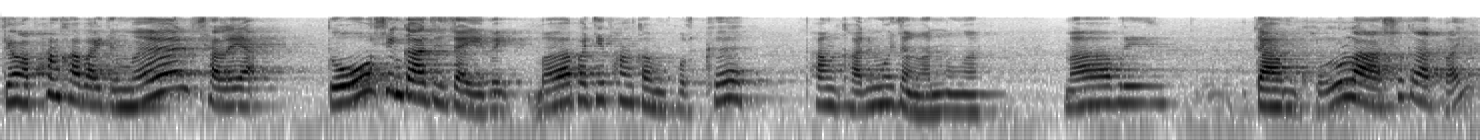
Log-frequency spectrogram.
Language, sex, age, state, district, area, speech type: Bodo, female, 60+, Assam, Chirang, urban, spontaneous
